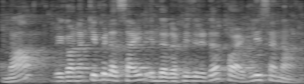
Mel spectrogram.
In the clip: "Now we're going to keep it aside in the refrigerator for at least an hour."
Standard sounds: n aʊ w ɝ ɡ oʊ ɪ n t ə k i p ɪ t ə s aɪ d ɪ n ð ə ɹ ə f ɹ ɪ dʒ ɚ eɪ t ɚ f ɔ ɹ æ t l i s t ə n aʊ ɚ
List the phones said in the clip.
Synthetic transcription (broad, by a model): n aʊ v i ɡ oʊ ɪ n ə k i p ɪ t ə s aɪ d ɪ n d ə ɹ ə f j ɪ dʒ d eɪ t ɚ f ɔ ɹ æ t l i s ə n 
